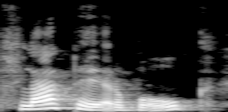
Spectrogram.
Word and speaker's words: Flateyjarbók: you an incredible treasure the flatware book or in the modern pronunciation flat Air book manuscript gks 1005 folio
